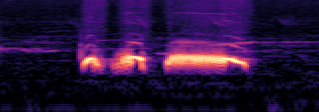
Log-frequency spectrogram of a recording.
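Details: Decoy spotted dove, called the 'thổ' voice style, cooing to challenge other doves to fight: a pair of short curved notes followed by one sustained low coo lasting about half a second.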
